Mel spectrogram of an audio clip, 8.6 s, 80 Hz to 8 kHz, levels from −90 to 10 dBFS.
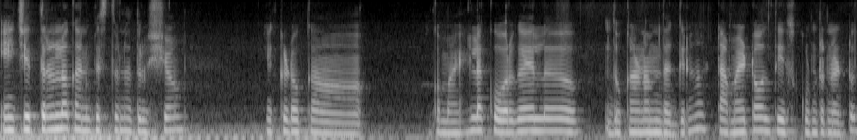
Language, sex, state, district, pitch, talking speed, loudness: Telugu, female, Andhra Pradesh, Guntur, 175 Hz, 100 wpm, -20 LUFS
